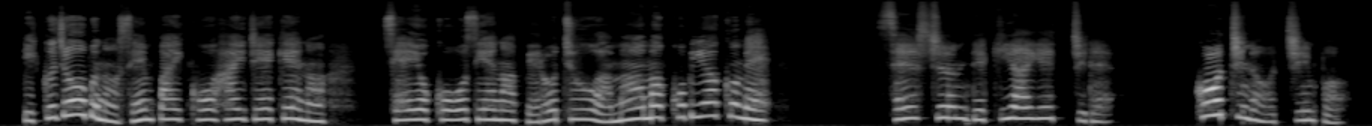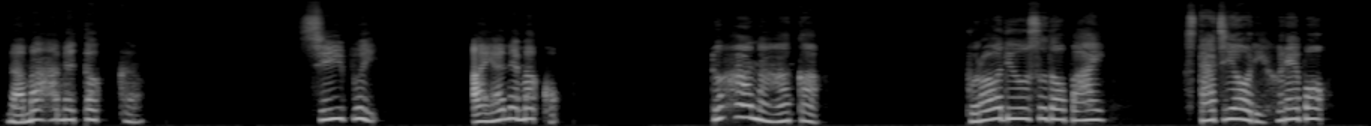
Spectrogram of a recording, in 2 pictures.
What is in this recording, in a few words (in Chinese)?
标题 朗读; 无SE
